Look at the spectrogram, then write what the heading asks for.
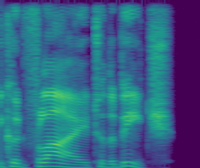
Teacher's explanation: The voice jumps up on fly, putting the spotlight on the new mode of transportation.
